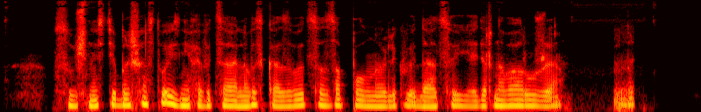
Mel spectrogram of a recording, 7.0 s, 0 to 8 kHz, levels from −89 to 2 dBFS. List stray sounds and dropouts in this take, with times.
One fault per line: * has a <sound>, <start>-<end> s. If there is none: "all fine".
* has a laugh, 6.1-6.4 s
